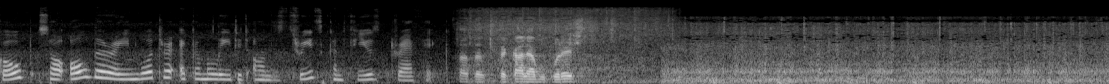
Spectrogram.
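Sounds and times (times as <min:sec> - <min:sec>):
torrential rain pouring: 0:04.6 - 0:11.0.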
